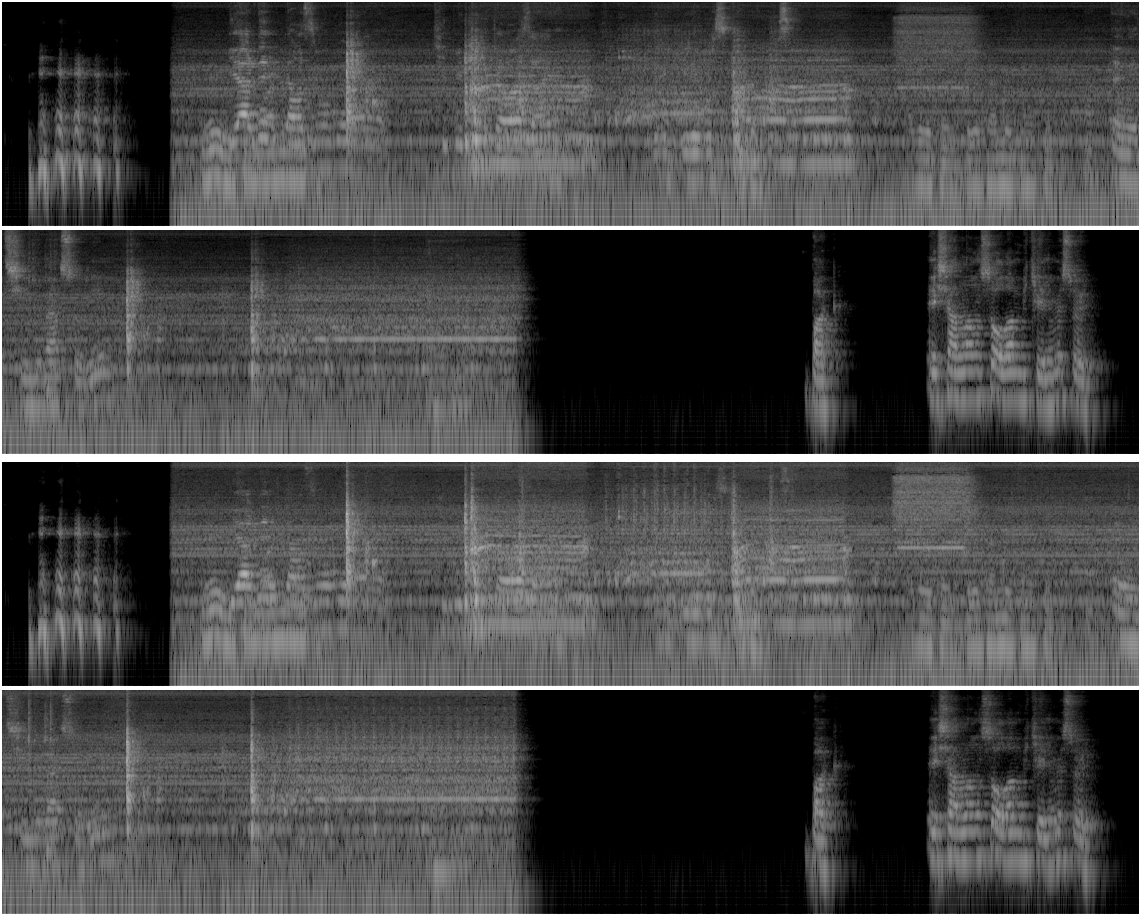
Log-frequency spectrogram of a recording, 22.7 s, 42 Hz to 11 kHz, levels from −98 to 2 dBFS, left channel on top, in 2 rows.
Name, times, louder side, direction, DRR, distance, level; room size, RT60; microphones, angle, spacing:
voice 1, 0.3-1.2 2.0-3.1 7.1-7.6 9.0-10.6, right 1 dB, 10° right, 7 dB, 1.1 m, -49 dB
sound 1, 1.7-16.5, right 4 dB, 65° right, 1.7 m, -42 dB
voice 2, 2.3-3.9 4.3-5.7 5.9-6.0 6.4-7.9 10.8-12.5 12.9-13.0 15.6-16.4 19.5-19.6 20.6-22.2, left 1 dB, 55° left, 4 dB, 2.8 m, -45 dB
10.0 x 8.7 x 6.4 m, 0.39 s
head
